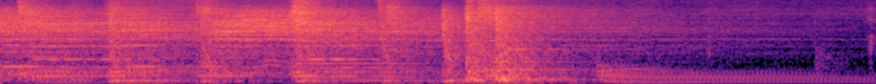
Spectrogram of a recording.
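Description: Live band of accordion, acoustic guitar, double bass and drum kit playing the closing bars of a song: a few loud drum hits, then a final held chord that fades out.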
